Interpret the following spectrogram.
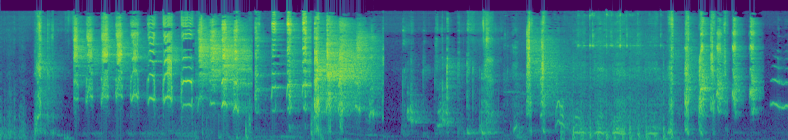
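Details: Djinn, a pet fennec fox, making a run of cute, funny, sad and scary noises: rapid series of sharp, high chirping yelps and squeaks in bursts, pausing briefly, then lower whining calls and a few thin whistled notes at the end.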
